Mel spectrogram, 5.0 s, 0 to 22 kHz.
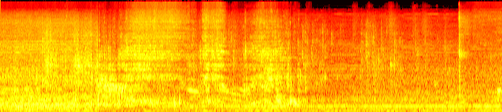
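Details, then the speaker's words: Electric marine toilet in the head of a refitted, previously sunken 2021 Leopard 50 catamaran, flushed after priming the water: pump hum under a rush of water that swirls and fades evenly, no grinding or straining; normal flush. "I can poop again! I don't think I've ever been so excited for a toilet to flush."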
